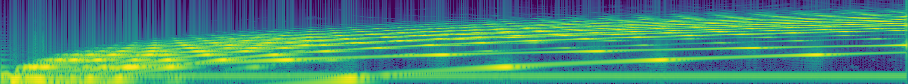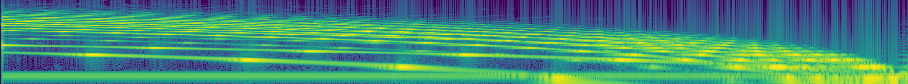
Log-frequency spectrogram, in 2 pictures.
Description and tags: Robotic start up and shut down
This sound was originally created bu using a trigonometry algorithm that formed a ascending and descending wave, after some spectrum buffs and some volume manipulation this is the out come
machine, retro, shut-down, robotic, android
